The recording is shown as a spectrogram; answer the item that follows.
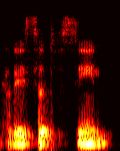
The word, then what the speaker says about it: Clarissa Tossin: That is how I heard she pronounced her name. So I'm going with Clarissa Tossin.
